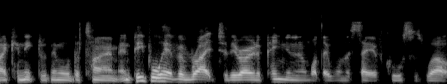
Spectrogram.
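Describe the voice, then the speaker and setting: Someone with a New Zealand accent talks at a very fast pace. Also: man. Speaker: adoptee. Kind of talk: interview.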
